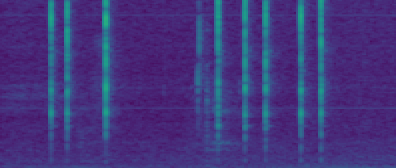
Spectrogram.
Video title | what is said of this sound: Which is a Better Rolex Submariner Homage? - Tisell Submersible vs Tisell Marine Diver | you can hear how solid the click sound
